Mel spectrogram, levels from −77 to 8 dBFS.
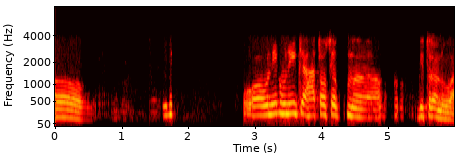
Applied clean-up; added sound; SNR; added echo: none; none; none; none.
